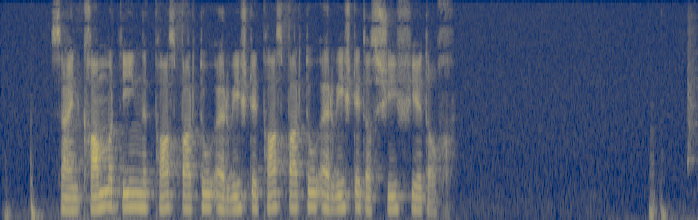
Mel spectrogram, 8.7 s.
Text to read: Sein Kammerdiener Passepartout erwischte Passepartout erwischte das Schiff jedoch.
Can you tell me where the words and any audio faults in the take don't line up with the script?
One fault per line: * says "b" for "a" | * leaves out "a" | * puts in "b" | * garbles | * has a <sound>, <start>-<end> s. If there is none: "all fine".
all fine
